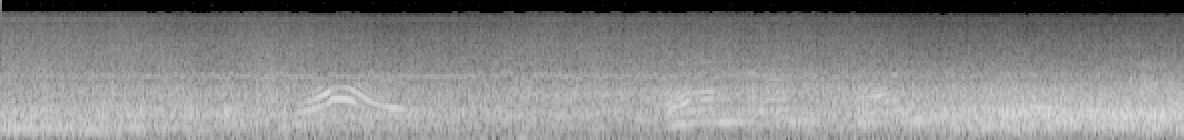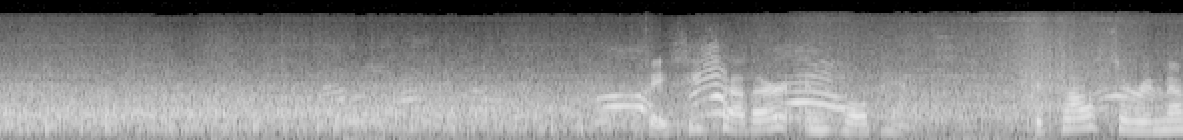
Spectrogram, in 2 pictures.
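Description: Waves wash onto a pebbly shore.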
